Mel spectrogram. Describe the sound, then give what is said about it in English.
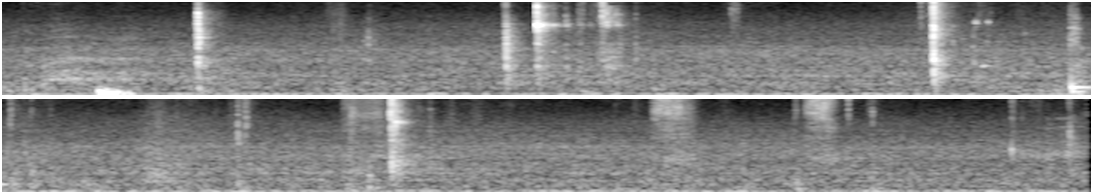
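Computer mouse clicks while opening a Dropbox folder: many faint, sharp clicks at irregular intervals against a quiet background. “So in order to open up Dropbox, let's open up the folder.”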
